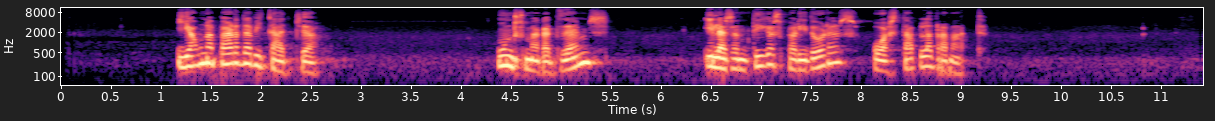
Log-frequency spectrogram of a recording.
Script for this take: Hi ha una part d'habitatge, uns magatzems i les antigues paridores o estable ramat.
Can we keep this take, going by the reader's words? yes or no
yes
